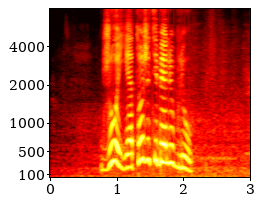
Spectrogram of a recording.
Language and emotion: Russian, positive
